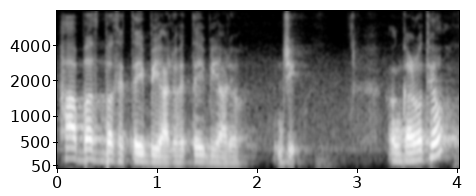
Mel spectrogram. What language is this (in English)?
Sindhi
